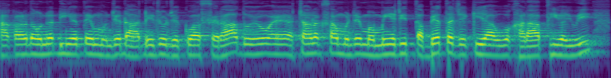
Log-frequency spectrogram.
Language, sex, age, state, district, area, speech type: Sindhi, male, 18-30, Maharashtra, Thane, urban, spontaneous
